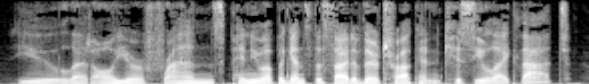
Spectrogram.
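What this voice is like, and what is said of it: Deep male character voice. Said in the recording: “Finn's deep voice”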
